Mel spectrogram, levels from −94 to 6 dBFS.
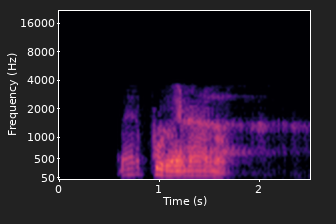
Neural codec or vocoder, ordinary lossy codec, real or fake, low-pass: codec, 16 kHz, 4 kbps, FunCodec, trained on Chinese and English, 50 frames a second; MP3, 16 kbps; fake; 3.6 kHz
